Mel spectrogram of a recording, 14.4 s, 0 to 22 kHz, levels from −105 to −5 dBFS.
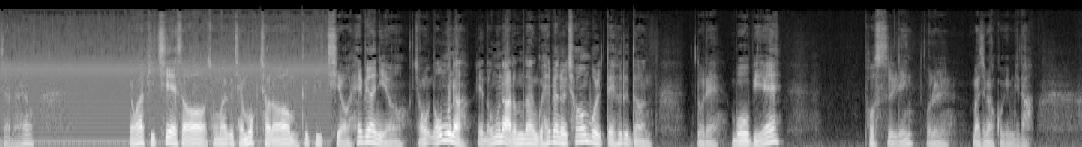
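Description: From the start of the clip to 4.43 s, a steady, raspy buzz sits under the speech at roughly 20 dB below it, then stops. This is mains buzz at 60 Hz: sharp switching spikes from something like a dimmer, a rectifier or an unshielded cable reach the signal twice per mains cycle. Those spikes carry harmonics of 60 Hz up into the kilohertz range, which makes the buzz sound harsh rather than like a clean hum.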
